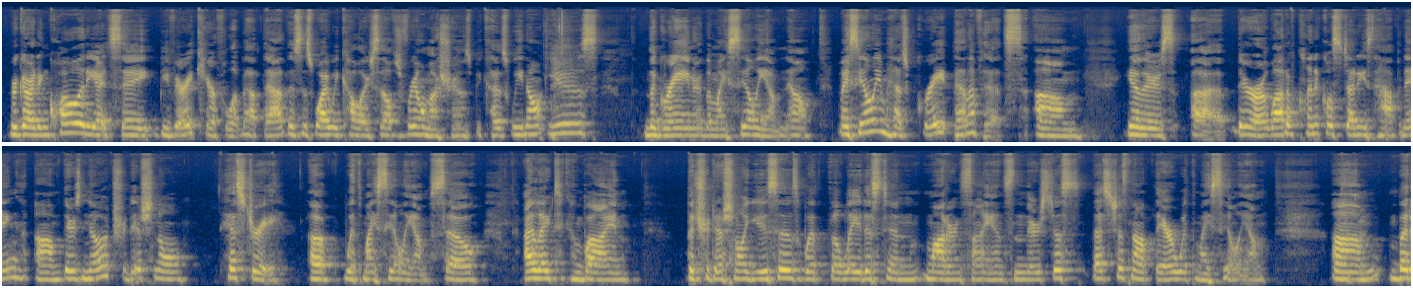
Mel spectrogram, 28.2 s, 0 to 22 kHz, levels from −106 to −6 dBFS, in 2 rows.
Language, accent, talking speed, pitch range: English, American, 165 wpm, 205-235 Hz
